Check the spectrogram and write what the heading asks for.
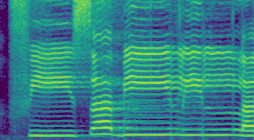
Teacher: Kemudian alif lamnya dinamakan dengan alif lam syamsiyah sebab alif lam menghadapi huruf syamsiyah yaitu lam, maka alif lam ini tidak perlu dibaca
